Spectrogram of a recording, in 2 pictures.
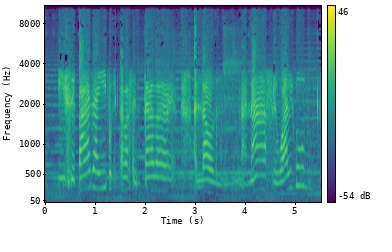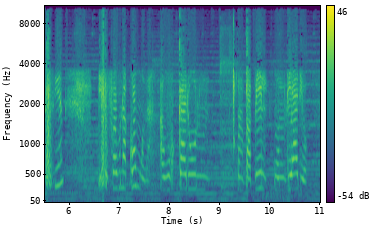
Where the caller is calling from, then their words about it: Viña del Mar, Valparaíso, Chile; De Viña del Mar. Hace mucho frío hoy día acá en Viña.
